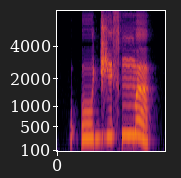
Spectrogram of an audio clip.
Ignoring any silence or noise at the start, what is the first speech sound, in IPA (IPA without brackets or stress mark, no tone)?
ʔ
